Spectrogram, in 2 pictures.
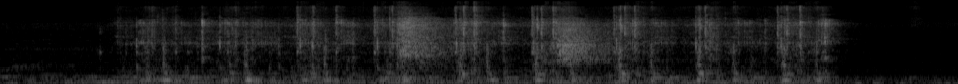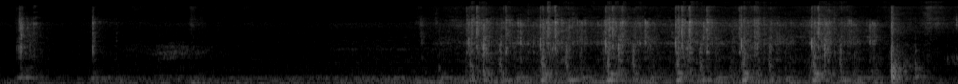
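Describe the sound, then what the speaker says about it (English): A sewing machine runs slowly in steady rapid stitching bursts as it top stitches over existing holes in fabric, pausing briefly midway before resuming, close and clear with no talk. "I'm going to go slow and try to sew right over these holes that I already have"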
